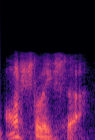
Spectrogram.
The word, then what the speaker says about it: Auslese: and this is referred to as an Auslese. That's spelled A-U-S-L-E-S-E, an Auslese.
